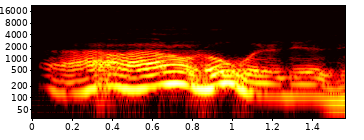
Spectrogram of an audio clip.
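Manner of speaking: loud, stammering distress; wretched. A narrator's reading. Fiver answering Hazel, loud wretched stammer. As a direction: stammer it out in misery. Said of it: "answered Fiver wretchedly".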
